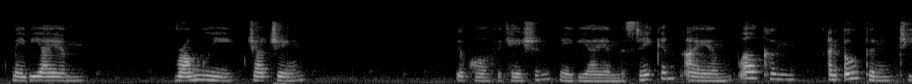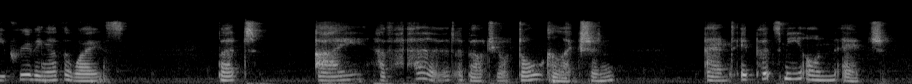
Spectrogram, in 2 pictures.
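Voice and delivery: whispering. Leaning into a man's ear to warn him, the character speaks whispering. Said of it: "I'm saying this in a whisper".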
